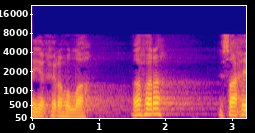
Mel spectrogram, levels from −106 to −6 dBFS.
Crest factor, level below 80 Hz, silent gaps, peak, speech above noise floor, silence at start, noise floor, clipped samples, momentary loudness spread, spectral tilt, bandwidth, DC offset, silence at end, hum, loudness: 18 dB; -70 dBFS; none; -4 dBFS; 30 dB; 0 s; -50 dBFS; under 0.1%; 18 LU; -6 dB/octave; 8 kHz; under 0.1%; 0 s; none; -21 LUFS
